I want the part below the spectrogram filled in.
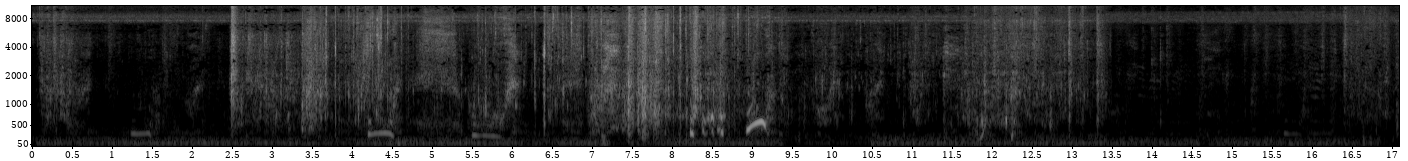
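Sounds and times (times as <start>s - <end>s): fish thrashing in water: 2.5s - 13.4s
water dripping: 2.5s - 13.4s.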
